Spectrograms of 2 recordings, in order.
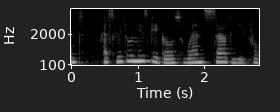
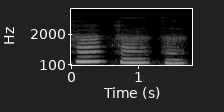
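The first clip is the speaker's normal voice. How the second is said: fading, joyless ha ha; doleful laugh; much slower than usual. A narrator's reading. Sad girl trying a doleful laugh. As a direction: force a hollow laugh. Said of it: "she said dolefully".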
